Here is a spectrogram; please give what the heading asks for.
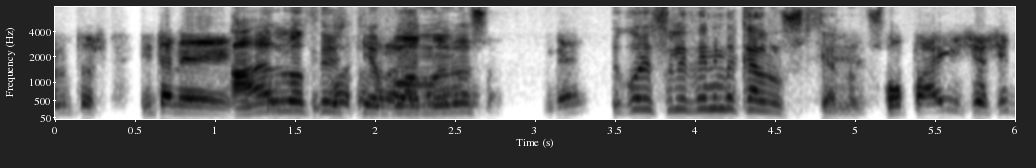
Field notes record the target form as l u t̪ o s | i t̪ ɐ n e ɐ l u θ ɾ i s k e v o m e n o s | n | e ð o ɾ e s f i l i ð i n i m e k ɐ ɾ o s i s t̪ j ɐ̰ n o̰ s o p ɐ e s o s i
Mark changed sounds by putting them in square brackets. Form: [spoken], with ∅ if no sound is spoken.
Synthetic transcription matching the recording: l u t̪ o s | i t̪ ɐ n e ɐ l [o] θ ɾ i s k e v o m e n o s | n | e [ɣ] o ɾ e s f i l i ð [e] n i m e k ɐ [l] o s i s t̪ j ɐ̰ n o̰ s o p ɐ [i] s o s i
